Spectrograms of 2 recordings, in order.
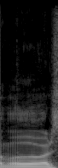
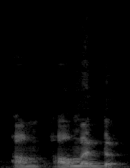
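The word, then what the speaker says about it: Almodóvar: Did you see what Pedro Almodovar said about Marvel?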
